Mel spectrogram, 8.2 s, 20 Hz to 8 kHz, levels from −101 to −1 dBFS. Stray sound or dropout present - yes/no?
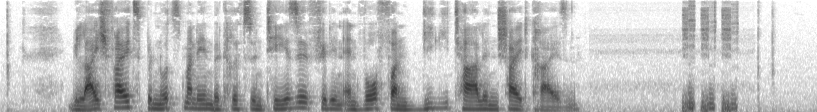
yes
